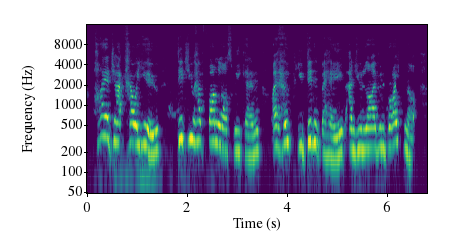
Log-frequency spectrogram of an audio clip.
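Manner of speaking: ordinary talk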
